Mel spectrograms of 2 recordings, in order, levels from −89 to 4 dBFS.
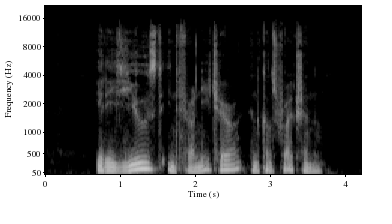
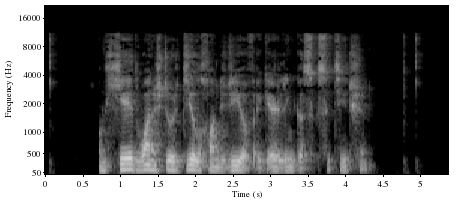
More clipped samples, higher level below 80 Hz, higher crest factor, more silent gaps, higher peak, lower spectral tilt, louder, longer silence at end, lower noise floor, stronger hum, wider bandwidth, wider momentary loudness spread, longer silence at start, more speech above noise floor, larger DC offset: neither; about the same, -50 dBFS vs -48 dBFS; about the same, 16 dB vs 18 dB; neither; second, -12 dBFS vs -8 dBFS; about the same, -6 dB/octave vs -6 dB/octave; second, -28 LUFS vs -24 LUFS; second, 0.55 s vs 1.05 s; about the same, -79 dBFS vs -78 dBFS; neither; first, 14 kHz vs 11.5 kHz; about the same, 12 LU vs 14 LU; about the same, 0.7 s vs 0.7 s; about the same, 53 dB vs 54 dB; neither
